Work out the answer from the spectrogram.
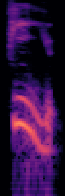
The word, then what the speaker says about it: fille: のが神父らずにー l の発音なんですね例えば女の子という意味のこの単語これフィーユと読むんですだから今まで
